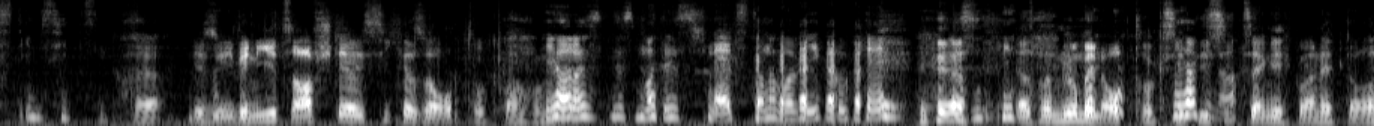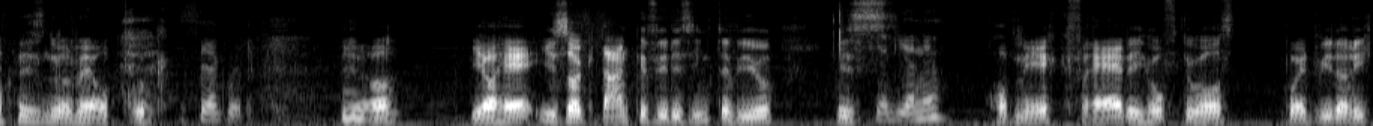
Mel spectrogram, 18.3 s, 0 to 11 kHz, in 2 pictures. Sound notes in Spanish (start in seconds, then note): 8.0 Risas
